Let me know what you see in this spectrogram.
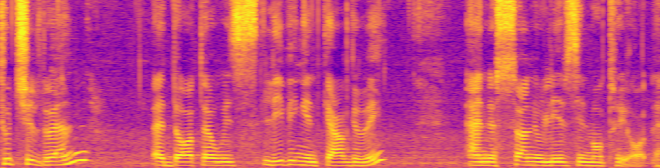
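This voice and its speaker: A woman with a French Canadian accent speaks at a moderate pace in a fairly low pitch, with ordinary pitch variation, very even loudness, long, frequent pauses and noticeable background noise. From Quebec, Lower Saint Lawrence. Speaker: retired hospital administrator. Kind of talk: interview.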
